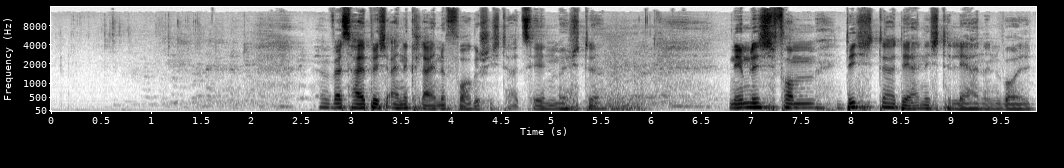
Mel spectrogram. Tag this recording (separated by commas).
Speech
